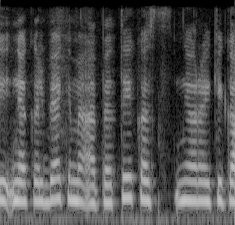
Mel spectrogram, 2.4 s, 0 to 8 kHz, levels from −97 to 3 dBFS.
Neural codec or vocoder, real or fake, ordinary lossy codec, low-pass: none; real; AAC, 48 kbps; 7.2 kHz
